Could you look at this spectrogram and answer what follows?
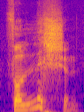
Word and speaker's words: volition: this is a noun the stress is on lit volition and this means someone's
